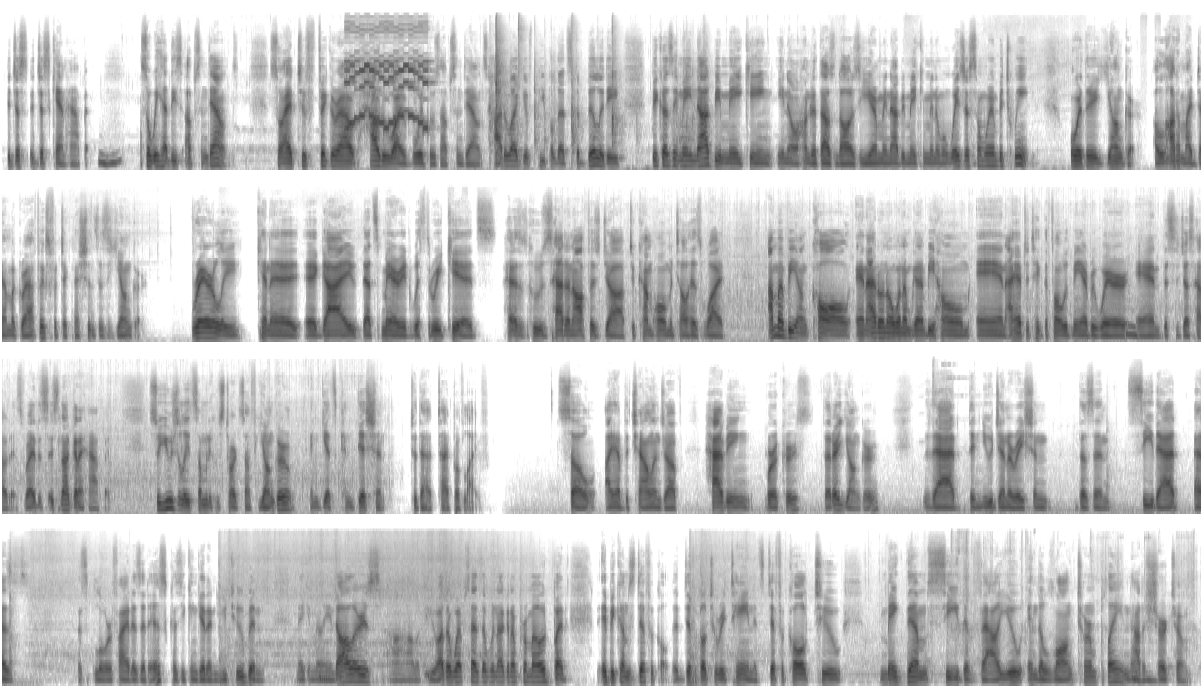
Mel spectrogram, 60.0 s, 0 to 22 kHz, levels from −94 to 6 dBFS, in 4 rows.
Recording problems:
machinery noise; faint; throughout; 25 dB below the speech
doorbell; loud; from 4.5 to 9 s; peak 6 dB above the speech

